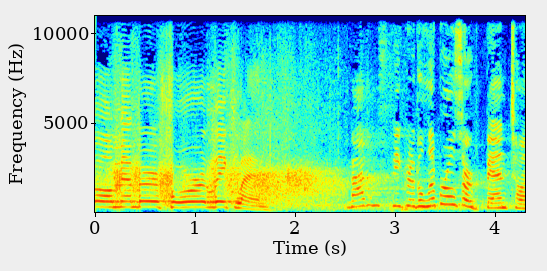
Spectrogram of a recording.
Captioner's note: applause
